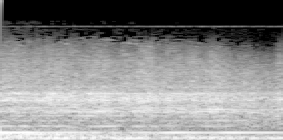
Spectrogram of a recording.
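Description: Closing sound-effect tail of an animated logo sting: a low sustained drone with a rushing rumble over it, slowly fading.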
